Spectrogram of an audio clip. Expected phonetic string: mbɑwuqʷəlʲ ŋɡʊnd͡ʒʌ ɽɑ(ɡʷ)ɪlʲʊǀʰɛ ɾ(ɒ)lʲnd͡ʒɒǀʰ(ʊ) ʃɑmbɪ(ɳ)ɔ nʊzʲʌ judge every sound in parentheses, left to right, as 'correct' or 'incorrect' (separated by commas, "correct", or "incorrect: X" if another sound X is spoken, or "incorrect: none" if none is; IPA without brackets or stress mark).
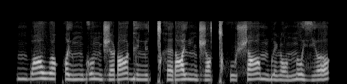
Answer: incorrect: ɡ, incorrect: ɑ, incorrect: u, correct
